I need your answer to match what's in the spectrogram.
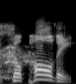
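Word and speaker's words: Kirkcaldy: And the other guest, a very special one tonight, calling in from all the way from Kilkarney in Fife, Scotland. Did I say that right? – Kilkaldy.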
